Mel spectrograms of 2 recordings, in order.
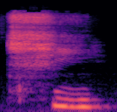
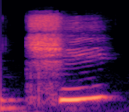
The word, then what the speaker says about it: qi: Try to remember number 7 in Chinese. 7 is chi. So QI is pronounced as chi.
